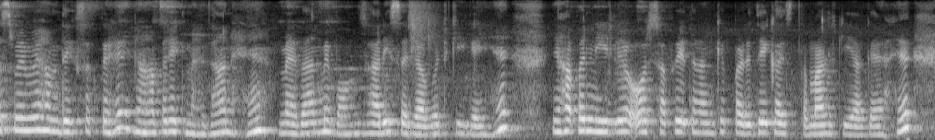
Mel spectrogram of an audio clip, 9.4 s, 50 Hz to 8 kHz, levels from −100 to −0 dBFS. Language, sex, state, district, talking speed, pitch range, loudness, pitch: Hindi, female, Bihar, Bhagalpur, 205 wpm, 200-240 Hz, -18 LUFS, 220 Hz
